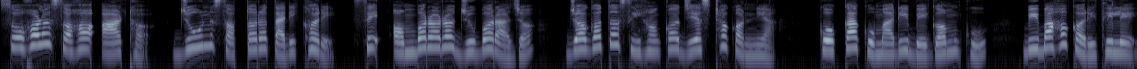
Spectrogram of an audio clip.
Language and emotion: Odia, neutral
